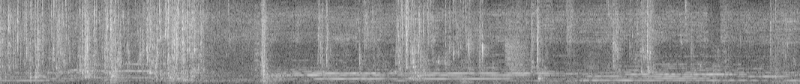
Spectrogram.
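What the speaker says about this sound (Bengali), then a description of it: "এখন ভালো করে ধুয়ে নিব।" Chopped bottle gourd leaves being washed in water, with splashing, dripping and sloshing plus a few clinks of a container, close by and continuous, without talk.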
